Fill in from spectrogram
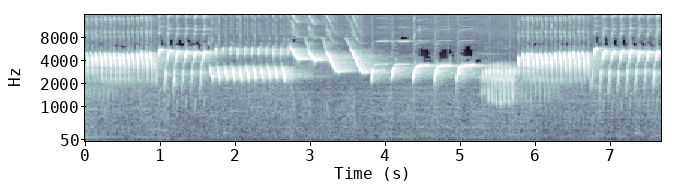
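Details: A canary sings a fierce rolling song, rapid high trills shifting to a lower roll, then falling swept whistles, a deep trilled burst and a return to fast ringing high trills.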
